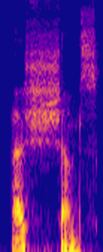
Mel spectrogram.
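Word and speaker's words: الشمس: Ada yang menyebutkan karena pembacaan huruf lamnya sama seperti kita membaca kata asyams. Lamnya tidak terdengar. Berbeda pada materi sebelumnya, pembahasan alif lam qamariyah, lamnya terdengar jelas, al-babu. Kalau pada kata asyamsu, bunyi lamnya tidak terdengar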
